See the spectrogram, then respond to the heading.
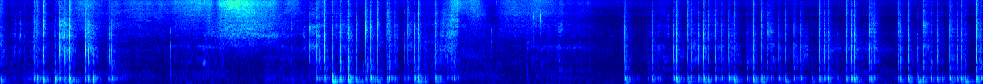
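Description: Fingertips and short nails tap and scratch across the matte card front cover of the trade paperback book "A Winter's Promise," a solid paper block held in both hands, before it is tilted toward the spine. Quick, dry taps with a low-mid hollow thud come in dense bursts separated by softer brushing scrapes and brief quiet pauses.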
